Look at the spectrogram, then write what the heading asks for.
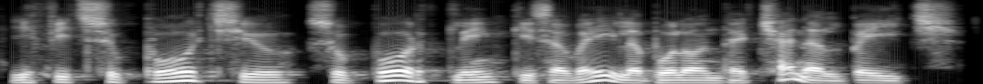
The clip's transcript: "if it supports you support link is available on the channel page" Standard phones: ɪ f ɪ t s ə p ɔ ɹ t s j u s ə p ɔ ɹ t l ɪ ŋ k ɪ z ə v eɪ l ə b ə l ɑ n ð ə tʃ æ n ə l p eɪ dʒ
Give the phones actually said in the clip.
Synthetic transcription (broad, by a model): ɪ f ɪ t s ə p ɔ ɹ t s j u s ə p ɔ ɹ t l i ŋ k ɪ s ə v eɪ l ə b ə l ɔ n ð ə tʃ æ n ə l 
